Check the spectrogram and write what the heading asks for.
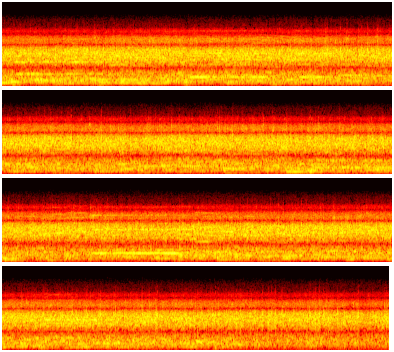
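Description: Sustained audience applause, a steady dense clapping that holds its level throughout, over walk-on music from the band.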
